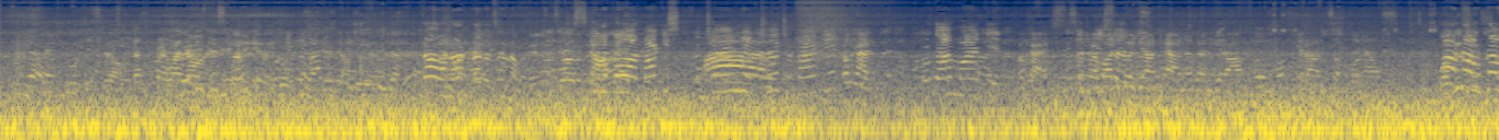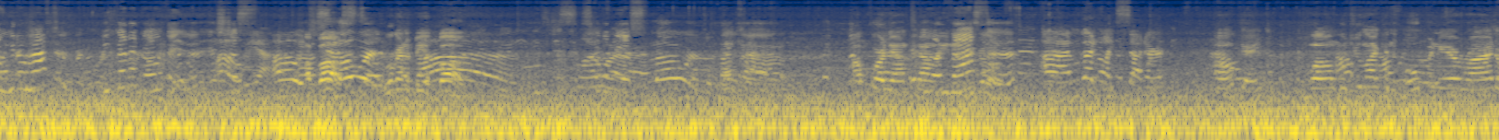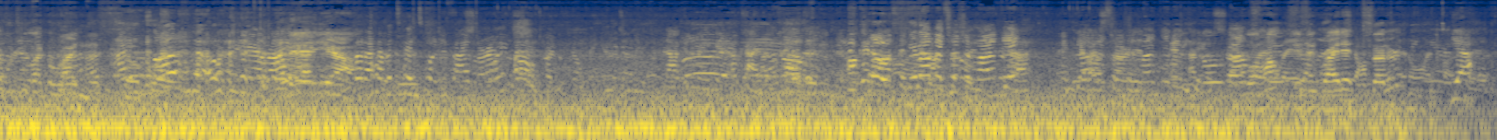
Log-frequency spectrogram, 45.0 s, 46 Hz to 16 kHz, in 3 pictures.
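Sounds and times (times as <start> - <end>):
passengers chattering: 0.0 - 44.9
tram rumbling along track: 0.0 - 44.9.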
